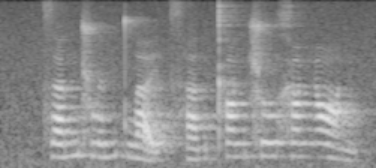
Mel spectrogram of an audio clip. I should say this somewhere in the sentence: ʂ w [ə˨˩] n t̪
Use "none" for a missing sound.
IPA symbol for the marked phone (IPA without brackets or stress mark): ə˧˥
